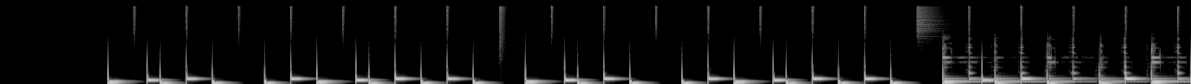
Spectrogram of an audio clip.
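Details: Drum-machine beat with thumping bass drum and clicking hits, repeating in a steady looped pattern, joined by a synth line near the end; no animal voice present.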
